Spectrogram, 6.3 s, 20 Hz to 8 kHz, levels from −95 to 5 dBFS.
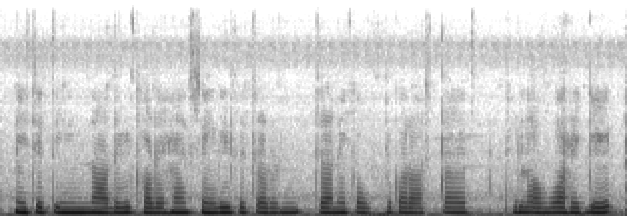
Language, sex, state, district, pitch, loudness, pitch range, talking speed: Hindi, female, Jharkhand, Deoghar, 180 Hz, -13 LUFS, 175-185 Hz, 180 wpm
